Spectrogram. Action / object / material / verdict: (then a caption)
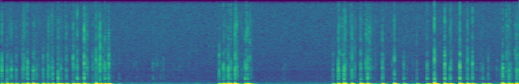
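tap / hollow cork tray / cork / none. Fingertips tap and scratch the cork underside of a long, shallow, hollow cork tray held bottom-up. Bursts of rapid, soft, low hollow thuds with light scratchy texture are broken by two short quiet pauses, and the tapping picks up again for the final stretch.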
